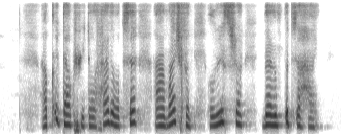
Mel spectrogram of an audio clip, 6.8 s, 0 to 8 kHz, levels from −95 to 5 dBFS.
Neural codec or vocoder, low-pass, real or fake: codec, 32 kHz, 1.9 kbps, SNAC; 7.2 kHz; fake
